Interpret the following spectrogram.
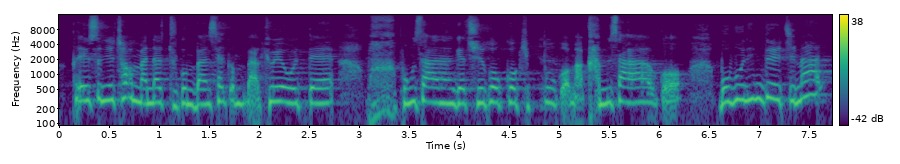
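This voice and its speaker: A middle-aged woman pastor preaching a sermon in a church, emphatic and animated, with many repeated fillers. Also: high voice. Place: church sanctuary.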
